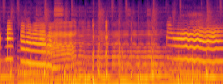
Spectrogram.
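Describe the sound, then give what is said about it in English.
A cat meows in a few long, wavering, tonal calls, with the first drawn out and sliding, over a steady low hum throughout. “No, that was a cat.”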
